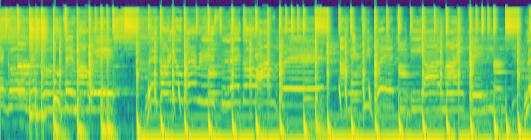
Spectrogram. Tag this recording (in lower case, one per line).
music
